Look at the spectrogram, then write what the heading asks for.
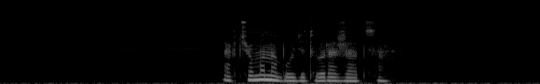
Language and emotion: Russian, neutral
